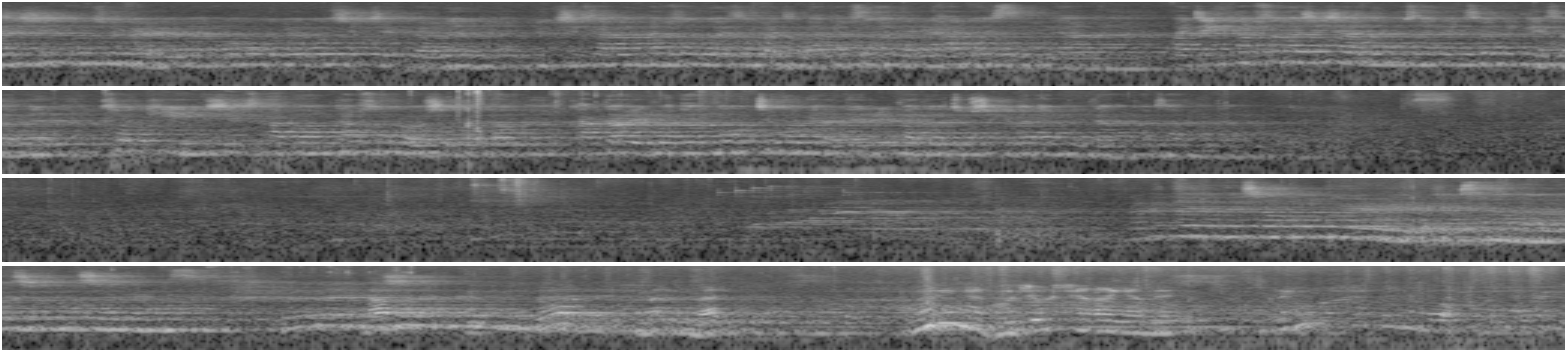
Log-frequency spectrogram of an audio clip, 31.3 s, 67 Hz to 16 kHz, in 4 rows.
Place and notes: tokyo, airport, terminal 1
in the airports departure duty free zone, then entering and driving with the internal gate shuttle train
international city scapes - social ambiences and topographic field recordings
22 August 2010, ~17:00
